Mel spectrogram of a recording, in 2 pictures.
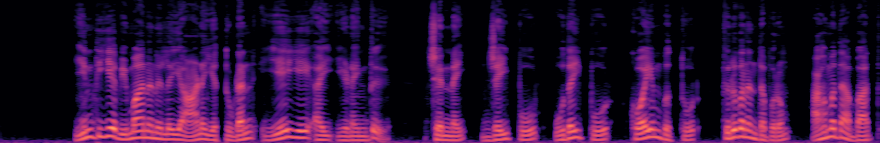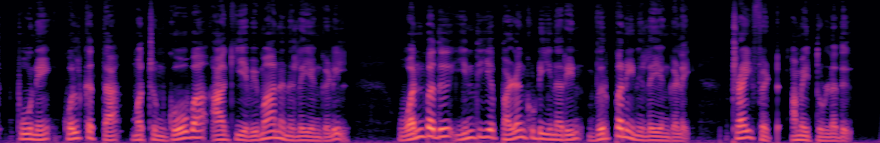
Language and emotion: Tamil, neutral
